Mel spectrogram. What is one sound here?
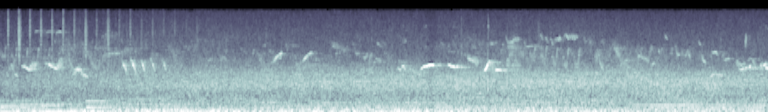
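A woodpecker calls with short sharp notes outdoors.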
